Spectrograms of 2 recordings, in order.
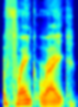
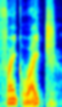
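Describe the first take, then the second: First: The name ends with a plain k sound. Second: The name ends with a breathy ch sound.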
